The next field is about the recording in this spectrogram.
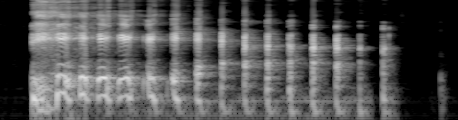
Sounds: Laughter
